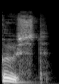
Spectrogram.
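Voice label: "boost", British English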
